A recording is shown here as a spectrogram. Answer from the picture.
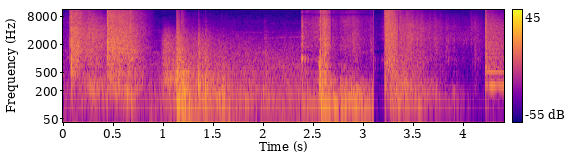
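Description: Weapons firing in quick succession: a shoulder-fired rocket launcher and an artillery gun, about five loud, sharp blasts, each trailing off briefly.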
